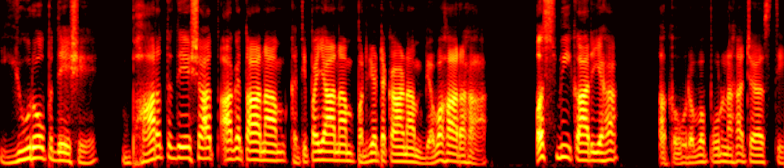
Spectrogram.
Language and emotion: Sanskrit, disgusted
